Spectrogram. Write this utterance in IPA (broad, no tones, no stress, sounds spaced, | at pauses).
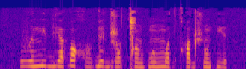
v ɪ mʲ a bʲ a ɠ ɔ χ ɔ̤ ɠ e d͡ʒ ɔ ǀ ɔ̃ d ɓ ũ m o d qʰ ɔ d ʃ ũ pʲ e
